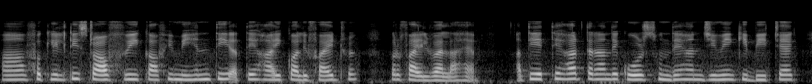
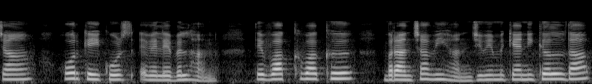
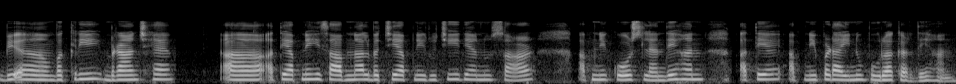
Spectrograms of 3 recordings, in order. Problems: background sounds at intervals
